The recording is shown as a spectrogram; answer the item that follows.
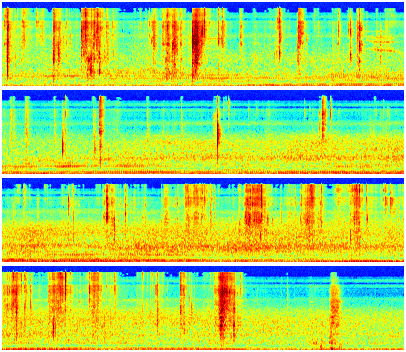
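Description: Footsteps crunching through dry leaves and debris, with irregular crackles and snaps, over a steady low rumble.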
